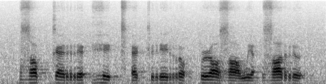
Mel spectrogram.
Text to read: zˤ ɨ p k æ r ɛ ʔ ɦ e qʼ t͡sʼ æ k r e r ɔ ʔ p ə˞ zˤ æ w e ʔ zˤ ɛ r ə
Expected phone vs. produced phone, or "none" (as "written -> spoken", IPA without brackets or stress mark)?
qʼ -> ʔ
